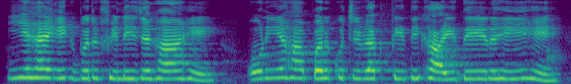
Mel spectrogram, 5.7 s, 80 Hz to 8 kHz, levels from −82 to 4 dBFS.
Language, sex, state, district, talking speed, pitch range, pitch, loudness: Hindi, female, Uttar Pradesh, Saharanpur, 145 wpm, 270-295 Hz, 280 Hz, -17 LUFS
